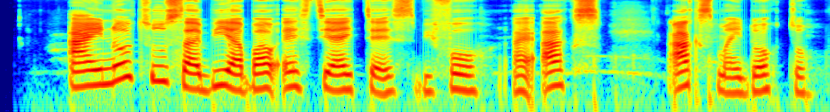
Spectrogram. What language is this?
Nigerian Pidgin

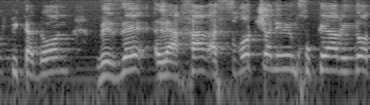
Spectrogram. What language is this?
Hebrew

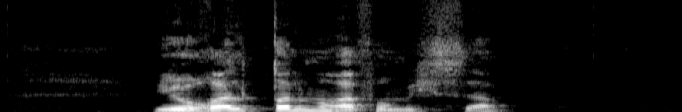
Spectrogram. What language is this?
Kabyle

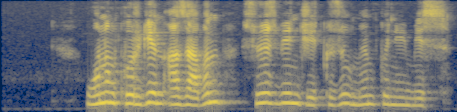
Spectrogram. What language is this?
Kazakh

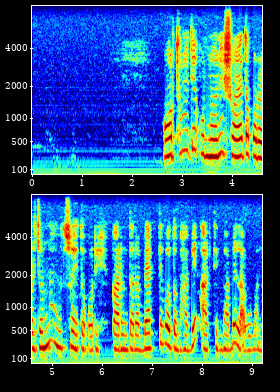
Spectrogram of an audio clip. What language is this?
Bangla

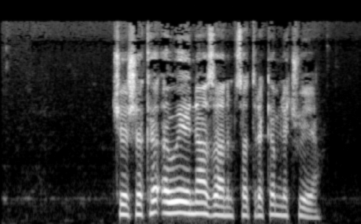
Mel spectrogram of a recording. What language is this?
Central Kurdish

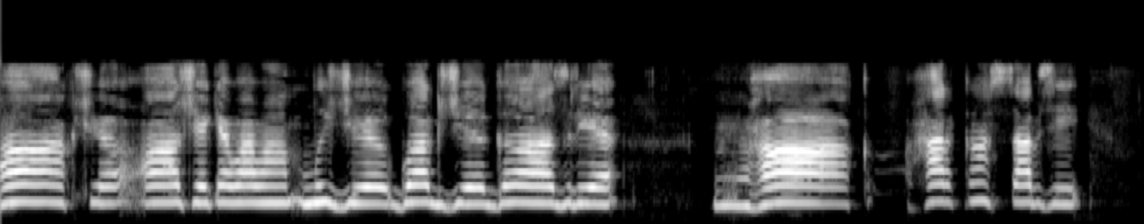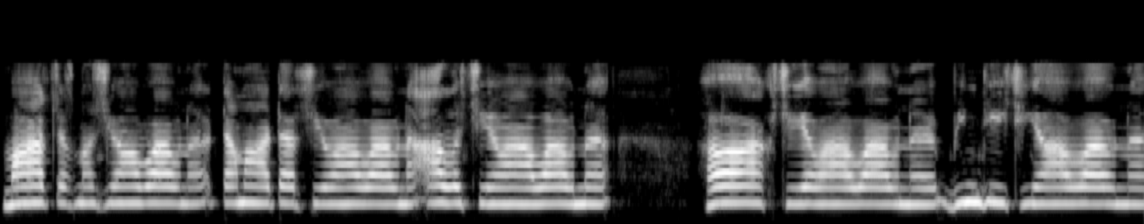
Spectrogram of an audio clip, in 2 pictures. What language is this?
Kashmiri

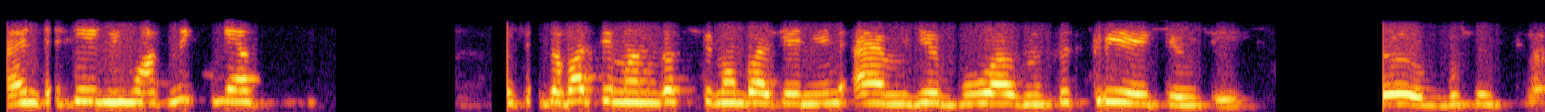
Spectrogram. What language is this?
Kashmiri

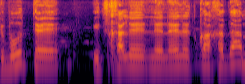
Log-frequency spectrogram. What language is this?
Hebrew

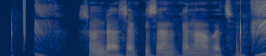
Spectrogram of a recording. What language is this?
Maithili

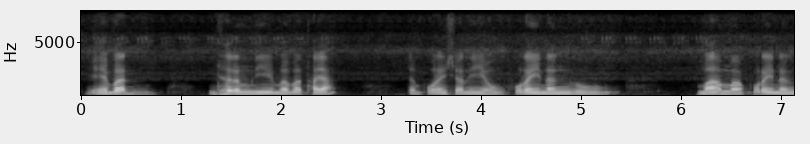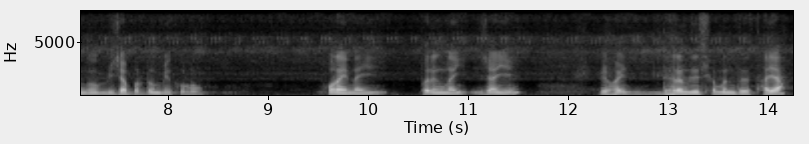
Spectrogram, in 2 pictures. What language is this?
Bodo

